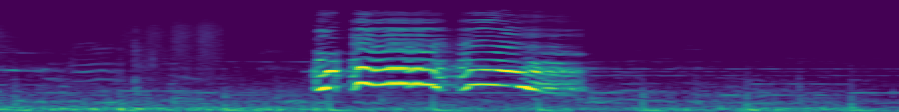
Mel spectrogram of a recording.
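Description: A white rooster crowing once: a loud cock-a-doodle-doo of several linked notes, lasting just over a second and starting about a second and a half in.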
